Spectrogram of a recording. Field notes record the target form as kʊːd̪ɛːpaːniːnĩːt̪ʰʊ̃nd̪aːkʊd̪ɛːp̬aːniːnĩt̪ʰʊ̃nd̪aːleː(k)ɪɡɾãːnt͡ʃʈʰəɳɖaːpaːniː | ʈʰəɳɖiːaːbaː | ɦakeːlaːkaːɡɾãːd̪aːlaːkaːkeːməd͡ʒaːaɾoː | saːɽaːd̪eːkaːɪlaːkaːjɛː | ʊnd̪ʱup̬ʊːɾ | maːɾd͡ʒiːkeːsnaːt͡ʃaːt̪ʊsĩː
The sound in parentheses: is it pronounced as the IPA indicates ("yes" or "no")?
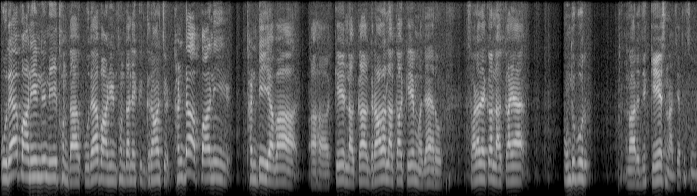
yes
